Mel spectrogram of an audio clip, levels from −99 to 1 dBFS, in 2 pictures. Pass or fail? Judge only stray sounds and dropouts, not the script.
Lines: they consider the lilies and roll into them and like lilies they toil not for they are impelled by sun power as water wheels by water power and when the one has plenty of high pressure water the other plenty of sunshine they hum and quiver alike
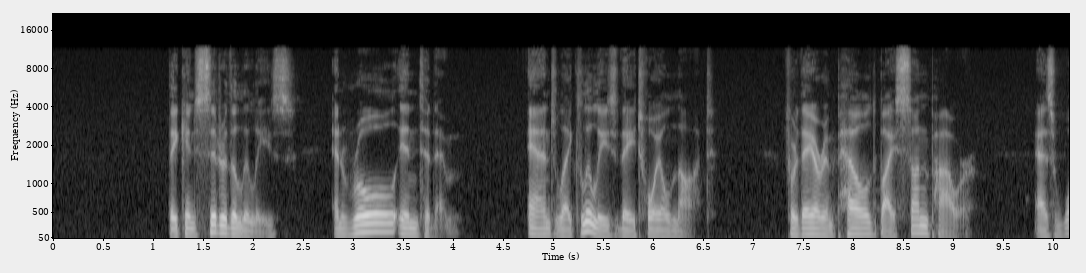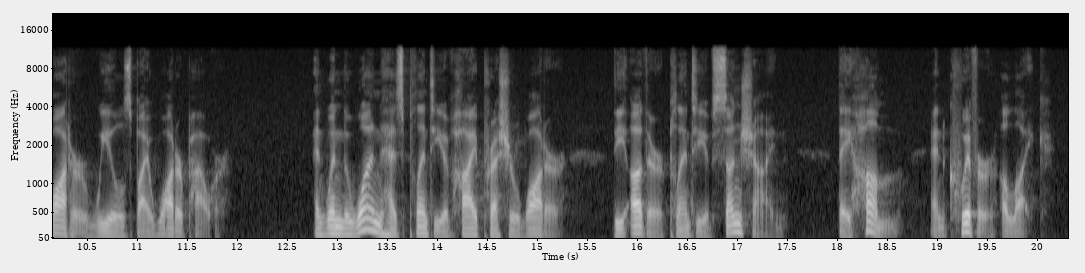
pass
